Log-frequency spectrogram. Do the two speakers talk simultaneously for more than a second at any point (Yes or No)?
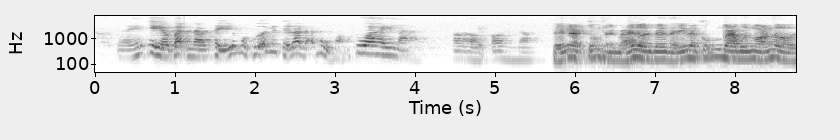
No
